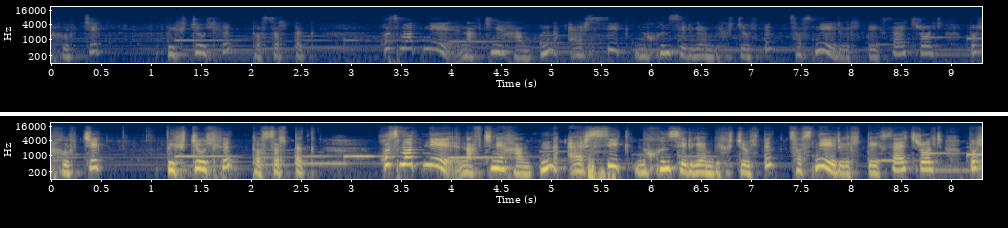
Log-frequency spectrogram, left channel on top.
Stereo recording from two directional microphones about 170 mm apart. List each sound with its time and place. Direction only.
0.0 s a woman's voice: 35° right (ahead or behind)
